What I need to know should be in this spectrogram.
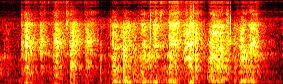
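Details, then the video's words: Pierre, a loose Bichon Frise, teases leashed housemate Frannie during play; dense bursts of growling and high yips repeat roughly every half second, noisy and continuous throughout. "Stuck on a Leash, Bichon Frise Brother Chase... goes Crazy Teasing"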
